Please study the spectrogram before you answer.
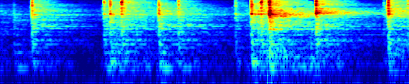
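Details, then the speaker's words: Volkswagen exhaust flex pipe removed from the car, broken inside: sharp metallic ticking bursts each time the pipe moves as loose broken inner braid rattles; a good flex pipe should make no noise. "so this is what the flex pipe should sound like nothing no it shouldn't sound like"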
